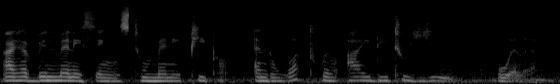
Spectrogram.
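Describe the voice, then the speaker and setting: A woman voicing a cold, commanding female vampire who questions others calmly, from a video game. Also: low voice, measured pace, slight background noise. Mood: cool, probing. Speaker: game character. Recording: game audio with music score.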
